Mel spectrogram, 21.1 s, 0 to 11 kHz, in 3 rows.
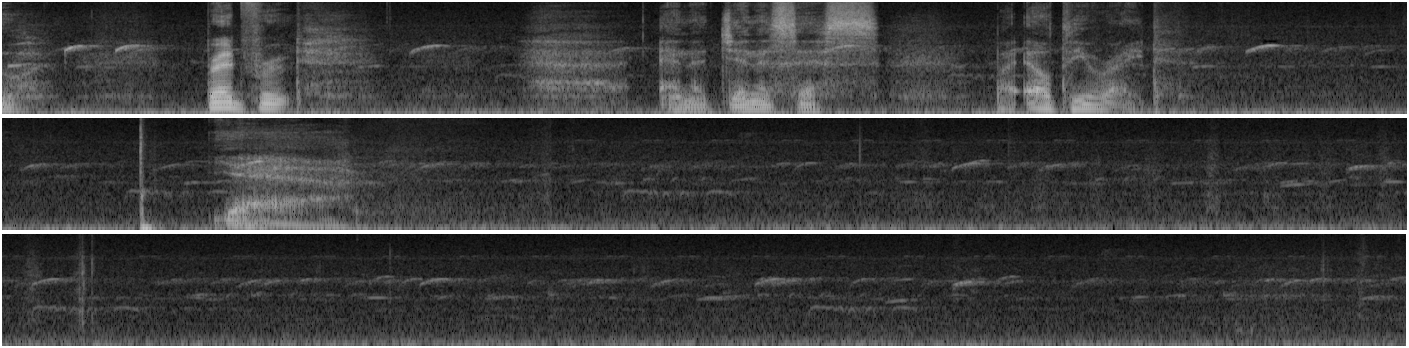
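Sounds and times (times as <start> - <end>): faint low outdoor rumble: 0.0 - 21.0
small birds chirping: 0.0 - 21.0.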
